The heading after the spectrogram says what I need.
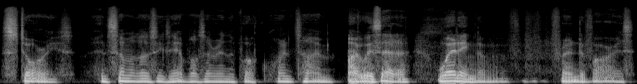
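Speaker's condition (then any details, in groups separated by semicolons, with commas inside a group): Parkinson's disease; possible REM sleep signs about ten years earlier, handwriting became illegible; symptoms for several years, diagnosis first suggested on sight by neurologist Dr. Martin Samuels; voice once decent, now fuzzy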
